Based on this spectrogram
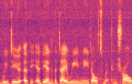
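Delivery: plain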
